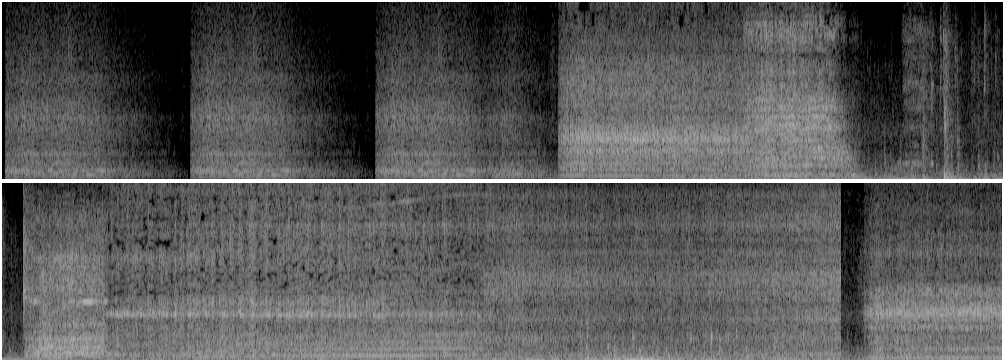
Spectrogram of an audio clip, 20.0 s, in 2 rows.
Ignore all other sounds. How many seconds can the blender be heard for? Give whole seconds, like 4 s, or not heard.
20 s.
